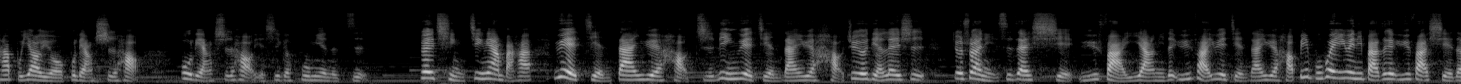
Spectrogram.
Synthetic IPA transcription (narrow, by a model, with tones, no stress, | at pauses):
t̪ʰa˥pu˧˥jɑ˥˩ʊjo˨˩ʊpu˥˩ljɑ˧˥ŋʂɻ̩˥˧xɑ˥˩ʊ | pu˥˩ljɑ˧˥ŋʂɻ̩˥˧xɑ˥˩ʊjɛ̰˨˩ʂɻ̩˥˩i˧˥ɡə˧fu˥˧mjɛ˥˩nd̪ə˩t͡sɹ̩˥˩ | swɔ˧˥i˨˩˦t͡ɕʰi˨˩ŋt͡ɕi˥˧ŋljɑ˥˩ŋpa˨˩t̪ʰa˥ | ɥɛ˥˩t͡ɕjɛ˨˩nt̪a˦nɥɛ˥˩xɑ˨˩˦ʊʈ͡ʂɻ̩˨˩li˥˧ŋɥɛ˥˩t͡ɕjɛ˨˩nt̪a˦nɥɛ˥˩xɑ˨˩˦ʊt͡ɕjʊjo˧˥t̪jɛ˨˩le˥˧ɪʂɻ̩˥˧ | t͡ɕjo˥˧ʊswa˥˩ni˨˩ʂɻ̩˥˧t͡sa˥˩ɪɕjɛ˨˩y˧˥fa˨˩i˧˥jɑ˥˩ŋni˨˩d̪ə˦y˧˥fa˨˩ɥɛ˥˩t͡ɕjɛ˨˩nt̪a˦nɥɛ˥˩xɑ˨˩ʊpi˥˩ŋpu˧xwe˥˩ɪi˥nwe˥˩ni˧˥pa˨˩ʈ͡ʂɤ˥˩ɡə˩y˧˥fa˨˩ɕjɛ˨˩d̪ə˦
